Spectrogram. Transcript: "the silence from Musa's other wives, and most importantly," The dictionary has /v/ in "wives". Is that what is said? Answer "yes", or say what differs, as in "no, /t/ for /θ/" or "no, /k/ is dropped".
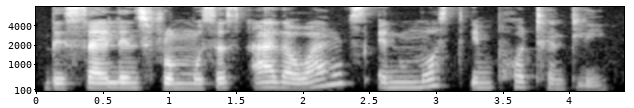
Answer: no, /v/ is dropped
